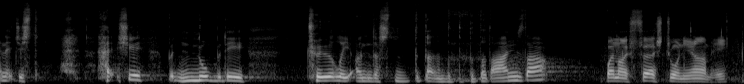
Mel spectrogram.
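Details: Adult man, an army officer who has a stammer; stammering.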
